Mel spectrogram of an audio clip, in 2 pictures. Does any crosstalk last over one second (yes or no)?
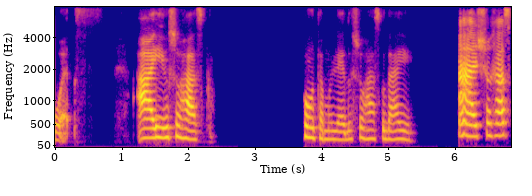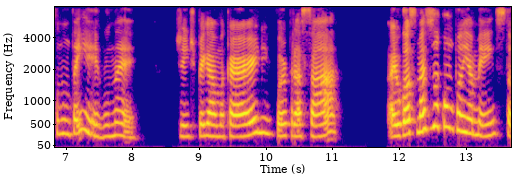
no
